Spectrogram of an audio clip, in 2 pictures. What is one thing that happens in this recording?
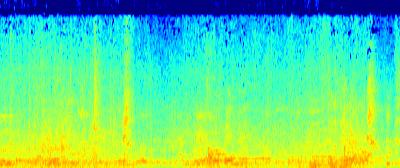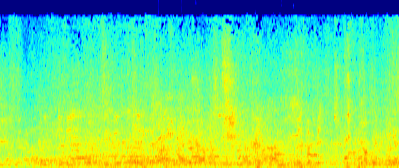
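Footsteps shuffle along a corridor.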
